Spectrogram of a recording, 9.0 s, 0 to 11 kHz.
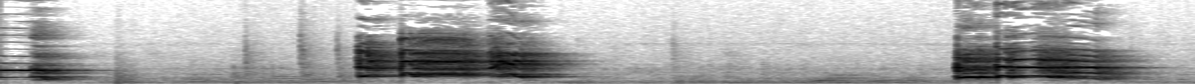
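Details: Crowing contest for roosters in Villers-la-Ville, 2022: a short crow at the start, then two loud, harsh crows about four seconds apart, with quiet stretches and faint background sounds between them.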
